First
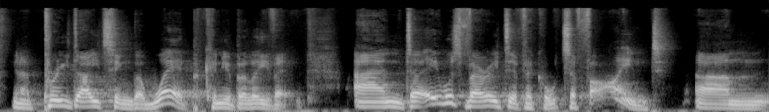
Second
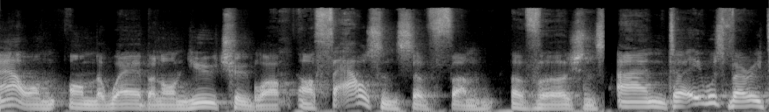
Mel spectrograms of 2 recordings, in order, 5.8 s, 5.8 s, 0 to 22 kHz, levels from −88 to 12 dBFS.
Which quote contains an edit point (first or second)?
second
